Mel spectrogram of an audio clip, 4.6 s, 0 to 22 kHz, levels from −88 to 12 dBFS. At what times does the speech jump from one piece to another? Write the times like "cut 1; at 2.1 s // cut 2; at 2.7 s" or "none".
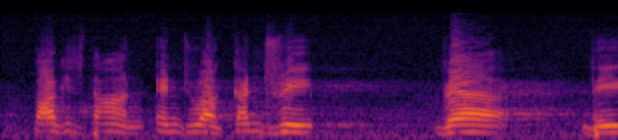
cut 1; at 1.1 s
